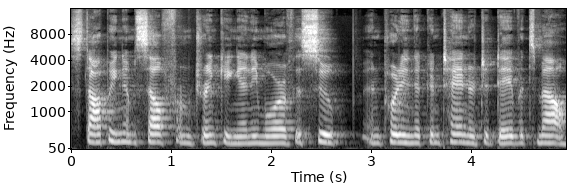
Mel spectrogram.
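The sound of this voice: This is an unforced reading voice. Nothing else stands out.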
